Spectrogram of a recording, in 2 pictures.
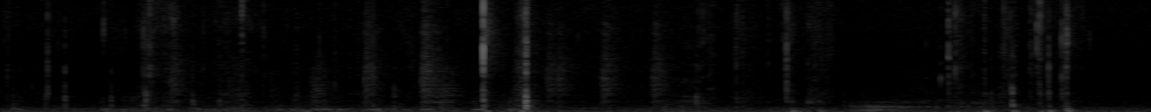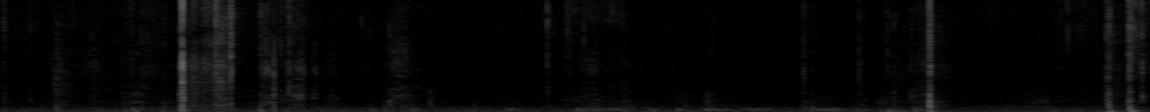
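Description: Irregular bursts of keystrokes on a computer keyboard while code is typed, close and fairly quiet, with sharper isolated clicks over a faint steady background hum.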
